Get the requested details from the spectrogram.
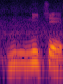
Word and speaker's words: Nietzsche: So it's like Nietzsche, but...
